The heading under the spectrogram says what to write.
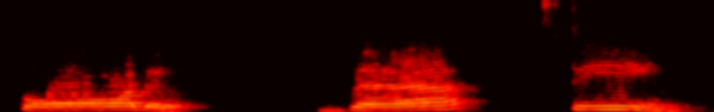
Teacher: اس کو سواد نہیں بولنا، اس میں واو کی آواز نہیں آنی چاہیے. عام طور پر ہم جب پڑھتے ہیں تو سواد بول دیتے ہیں، سواد نہیں ہے یہ.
